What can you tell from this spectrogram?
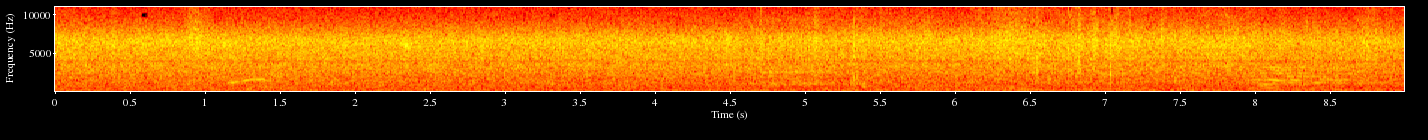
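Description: A steady, even hiss of outdoor background noise at a constant level. It carries a faint short chirp about a second in and a few faint short high tones near the end.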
